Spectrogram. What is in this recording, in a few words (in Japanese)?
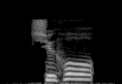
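"shuhou", Japanese; N4 level words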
